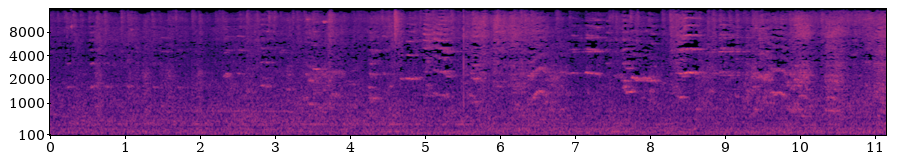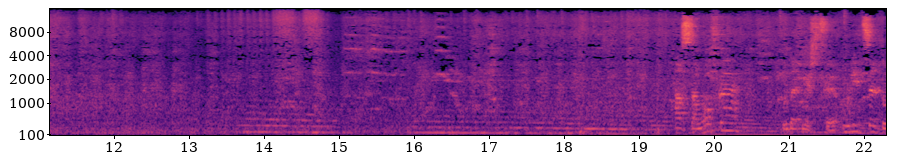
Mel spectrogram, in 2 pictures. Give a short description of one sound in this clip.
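A bus rumbles and rattles as it drives along.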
